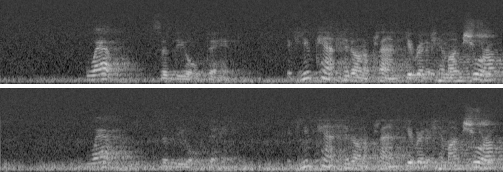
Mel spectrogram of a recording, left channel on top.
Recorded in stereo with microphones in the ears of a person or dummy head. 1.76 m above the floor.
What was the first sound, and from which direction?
A man speaking, 45° left (ahead or behind).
